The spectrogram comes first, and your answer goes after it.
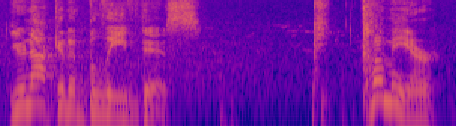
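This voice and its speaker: Animated, higher-voiced exasperated man, as an actor plays him. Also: normal speed, a little hiss or hum, full character voice. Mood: frustrated, angry. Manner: animated, exclaiming, sarcastic. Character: exasperated hot-tempered male boat business owner, sarcastic, reluctant. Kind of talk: audio drama acting.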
